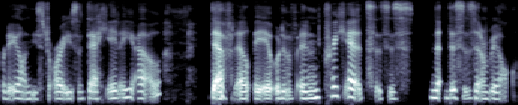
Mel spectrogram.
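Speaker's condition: Spasmodic dysphonia; diagnosed after praying for normal voice, repeated Botox injections silenced voice

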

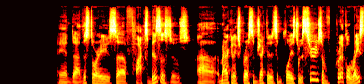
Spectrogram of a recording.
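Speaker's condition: No condition

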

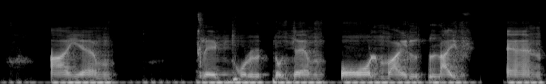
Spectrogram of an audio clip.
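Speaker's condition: Laryngectomy for vocal cord cancer, stage 4 vocal cord cancer; speaks with electrolarynx; breathes only through neck stoma

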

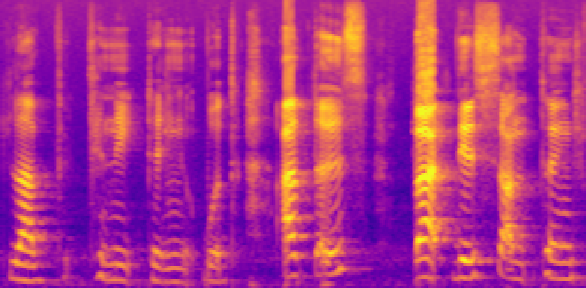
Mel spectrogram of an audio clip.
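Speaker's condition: Cerebral palsy; speech obviously affected

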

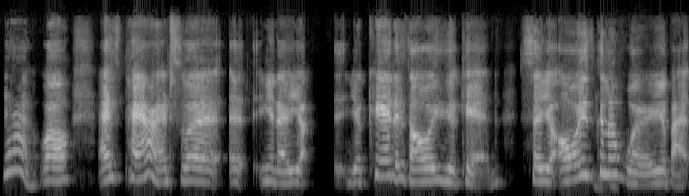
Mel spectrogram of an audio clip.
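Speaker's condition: Hearing loss with cochlear implant; decided on implant because hearing had decreased

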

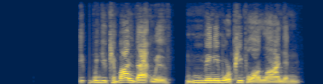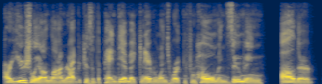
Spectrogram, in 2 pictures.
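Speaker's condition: Cleft lip and palate; congenital cleft lip and palate

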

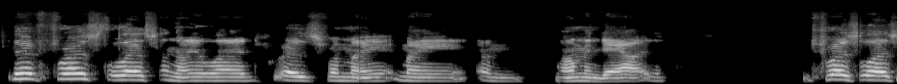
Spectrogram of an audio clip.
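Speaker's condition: Speech impediment from birth; oxygen loss at birth

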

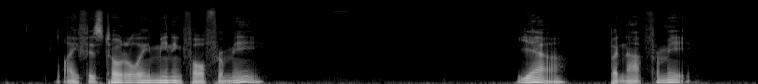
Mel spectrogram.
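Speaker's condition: No condition

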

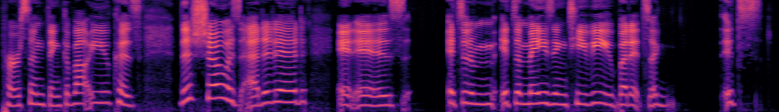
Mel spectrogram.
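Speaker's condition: No condition

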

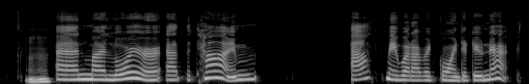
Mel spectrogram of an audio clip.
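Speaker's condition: Profound hearing loss, congenital, bilateral; no fire alarm heard without it

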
